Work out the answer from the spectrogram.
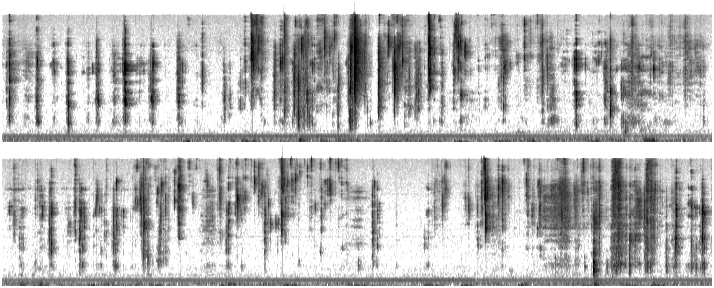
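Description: Close-miked eating: a person biting and chewing soft garlic bread, with irregular sharp mouth clicks and smacks throughout.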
